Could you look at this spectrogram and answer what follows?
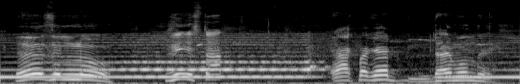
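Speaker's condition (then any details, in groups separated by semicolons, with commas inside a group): No condition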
